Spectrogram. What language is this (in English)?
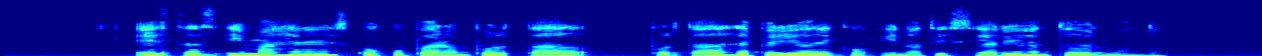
Spanish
